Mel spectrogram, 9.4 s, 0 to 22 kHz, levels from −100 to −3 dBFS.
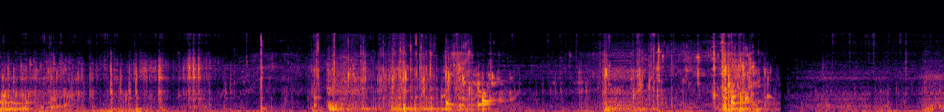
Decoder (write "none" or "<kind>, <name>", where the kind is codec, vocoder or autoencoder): none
